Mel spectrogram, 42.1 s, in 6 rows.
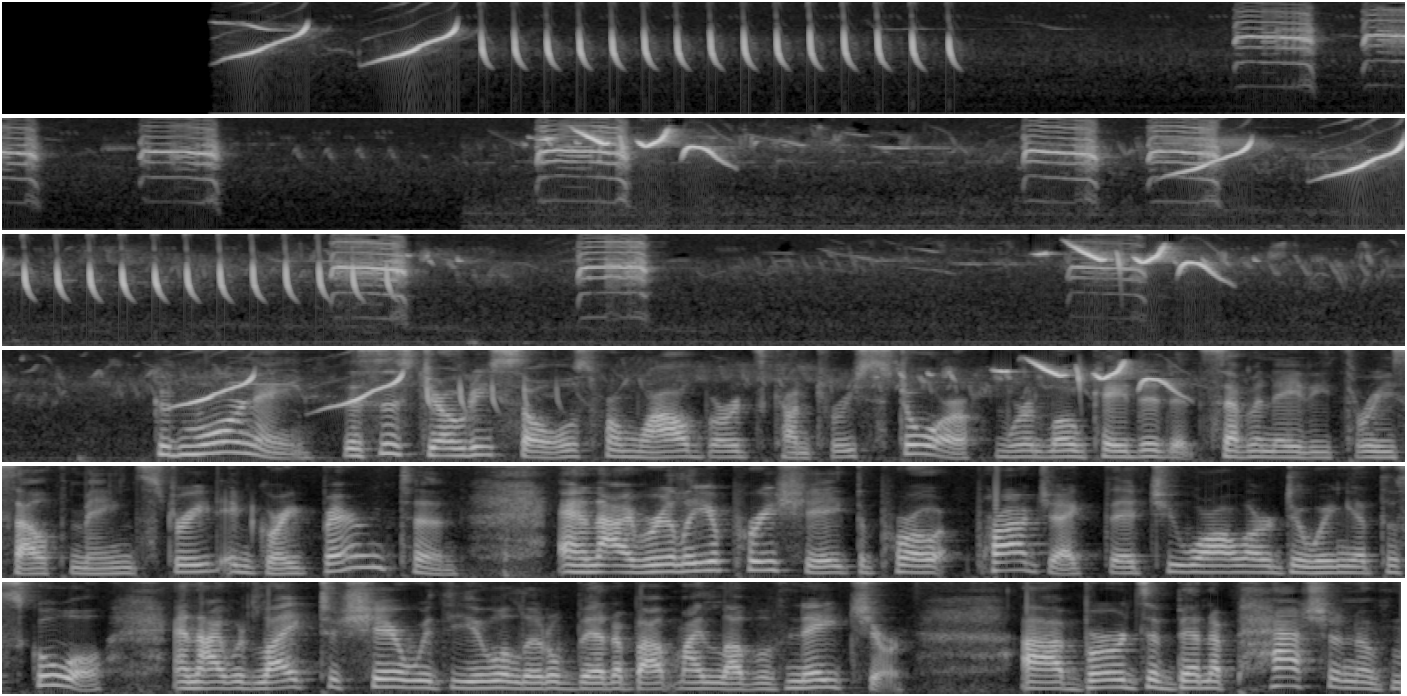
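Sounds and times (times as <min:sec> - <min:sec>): buzzy bird calls: 0:01.1 - 0:04.8, 0:06.2 - 0:27.1
songbirds singing: 0:01.1 - 0:30.2, 0:36.1 - 0:39.6.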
